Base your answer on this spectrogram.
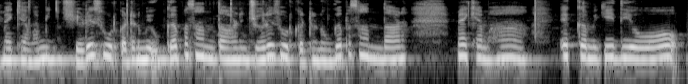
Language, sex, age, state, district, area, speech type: Dogri, female, 45-60, Jammu and Kashmir, Reasi, rural, spontaneous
